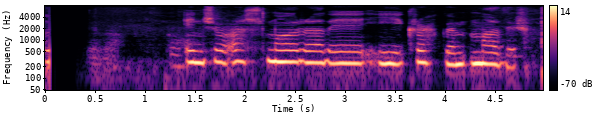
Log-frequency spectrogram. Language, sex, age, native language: Icelandic, female, 12, Icelandic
